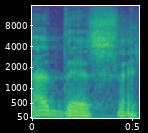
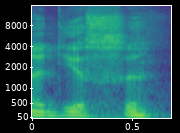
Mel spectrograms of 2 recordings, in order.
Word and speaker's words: Одесса: горят одесса через твердое как правильно конечно одесса через обычное и но вот очевидно особенности произношения привели к тому жители более северных чего вес областей москвичи и петербуржцы иногда говорили через оборотное это не совсем правильный но все и допустимый вариант я честно говоря слабо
